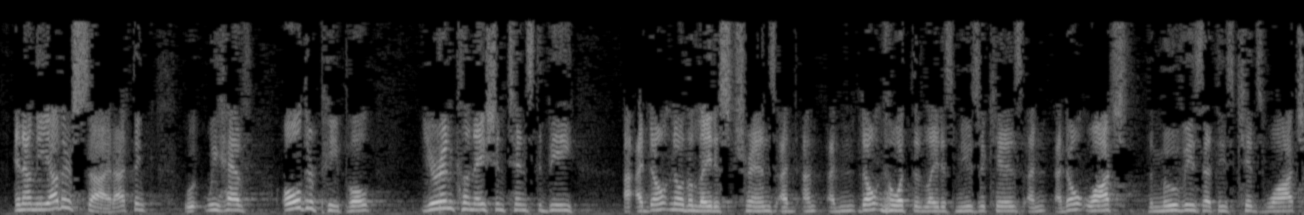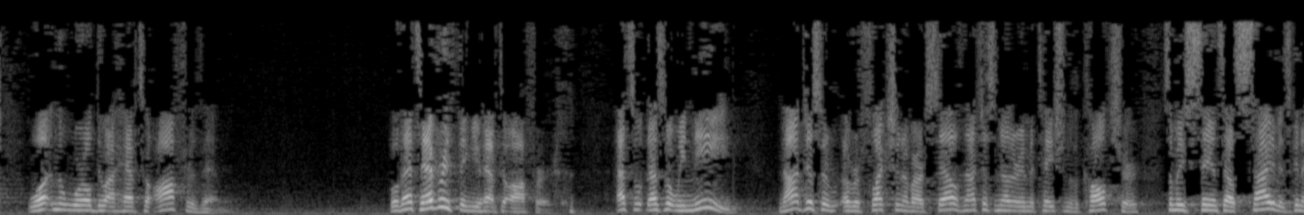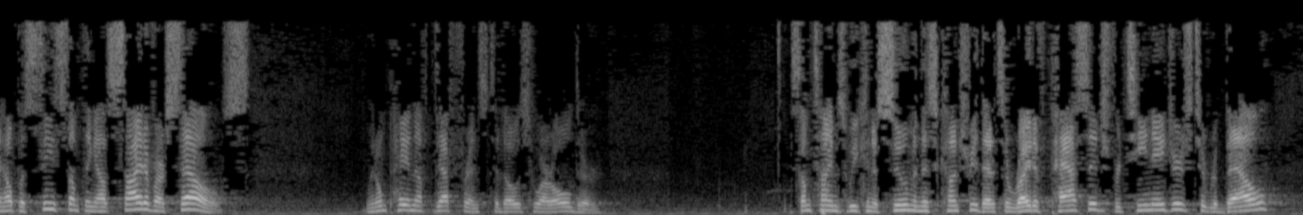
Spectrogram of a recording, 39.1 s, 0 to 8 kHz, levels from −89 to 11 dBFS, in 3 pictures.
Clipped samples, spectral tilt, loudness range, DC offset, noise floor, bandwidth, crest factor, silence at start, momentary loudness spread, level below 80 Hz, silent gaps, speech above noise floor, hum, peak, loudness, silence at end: under 0.1%; -4.5 dB/octave; 7 LU; under 0.1%; -53 dBFS; 7.6 kHz; 22 dB; 0.15 s; 12 LU; -54 dBFS; none; 29 dB; none; -4 dBFS; -24 LUFS; 0.1 s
